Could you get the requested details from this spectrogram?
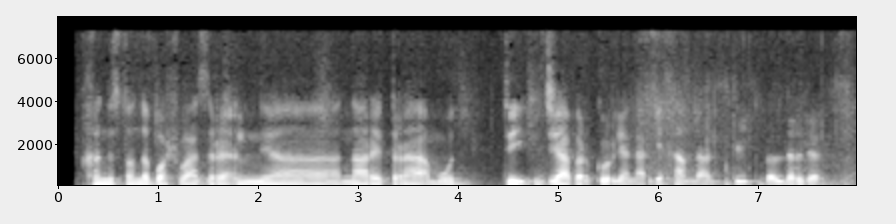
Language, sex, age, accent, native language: Uzbek, male, 18-24, Jizzax, Uzbek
